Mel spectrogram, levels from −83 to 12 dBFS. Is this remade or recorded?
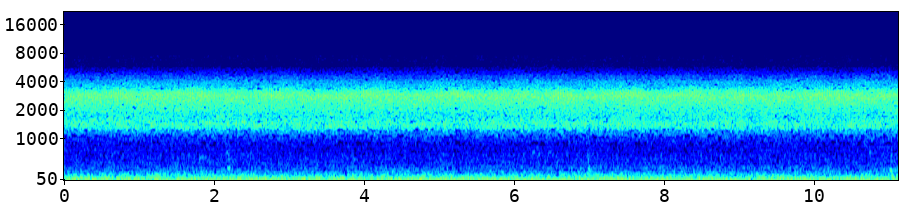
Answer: recorded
